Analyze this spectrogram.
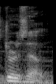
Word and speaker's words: Streusel: Streusel, the pronunciation of this is Streusel, a crumbly topping for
